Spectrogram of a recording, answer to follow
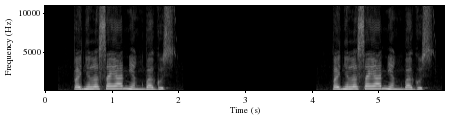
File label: "Well done", Indonesian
